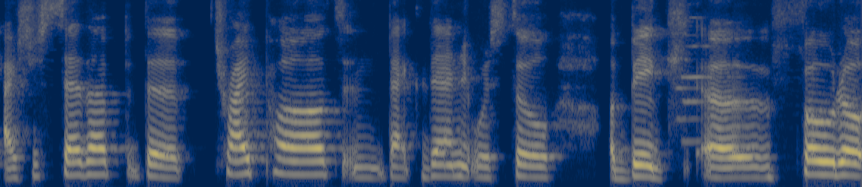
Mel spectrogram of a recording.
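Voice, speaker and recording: A soft-spoken woman hosting a casual interview over a video call, earnest and reflective, laughing often. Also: mid-range voice. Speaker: host.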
